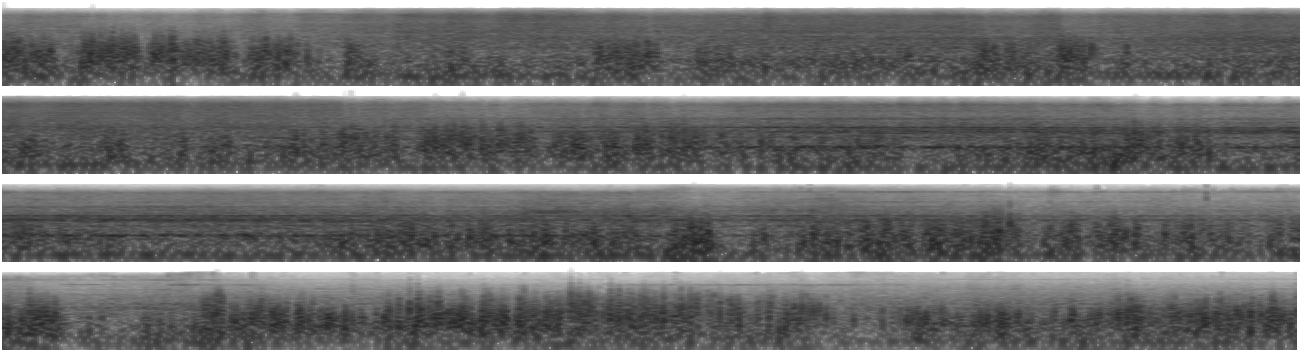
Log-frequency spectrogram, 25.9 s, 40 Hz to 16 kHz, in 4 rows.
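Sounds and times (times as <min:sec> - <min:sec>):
freight train rumbling past: 0:00.0 - 0:25.9
wheel squeal: 0:14.8 - 0:21.0, 0:22.5 - 0:24.0.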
